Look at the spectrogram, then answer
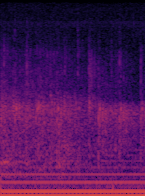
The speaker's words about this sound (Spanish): ¿Sí puedes aplaudir, es, es bueno, es válido.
